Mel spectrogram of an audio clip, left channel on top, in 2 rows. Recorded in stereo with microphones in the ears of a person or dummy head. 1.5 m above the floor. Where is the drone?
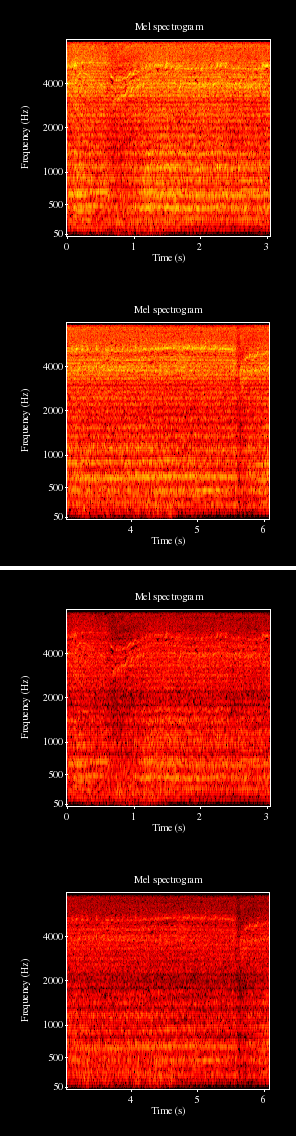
70° left (ahead or behind).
